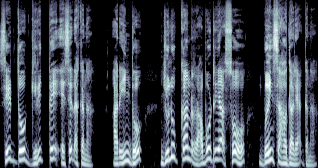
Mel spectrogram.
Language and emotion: Santali, disgusted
